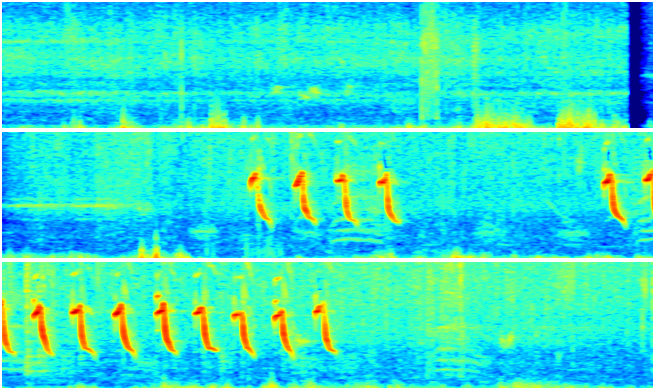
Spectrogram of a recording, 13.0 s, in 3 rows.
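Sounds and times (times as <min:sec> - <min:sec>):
bird whistling descending notes: 0:06.0 - 0:07.0, 0:08.4 - 0:11.0.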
